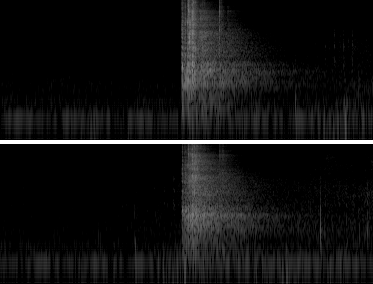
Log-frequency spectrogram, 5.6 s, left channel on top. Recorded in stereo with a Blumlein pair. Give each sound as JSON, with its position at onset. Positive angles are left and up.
{"t": 2.7, "sound": "crumpling", "azimuth_deg": 35, "distance_m": 2.0}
